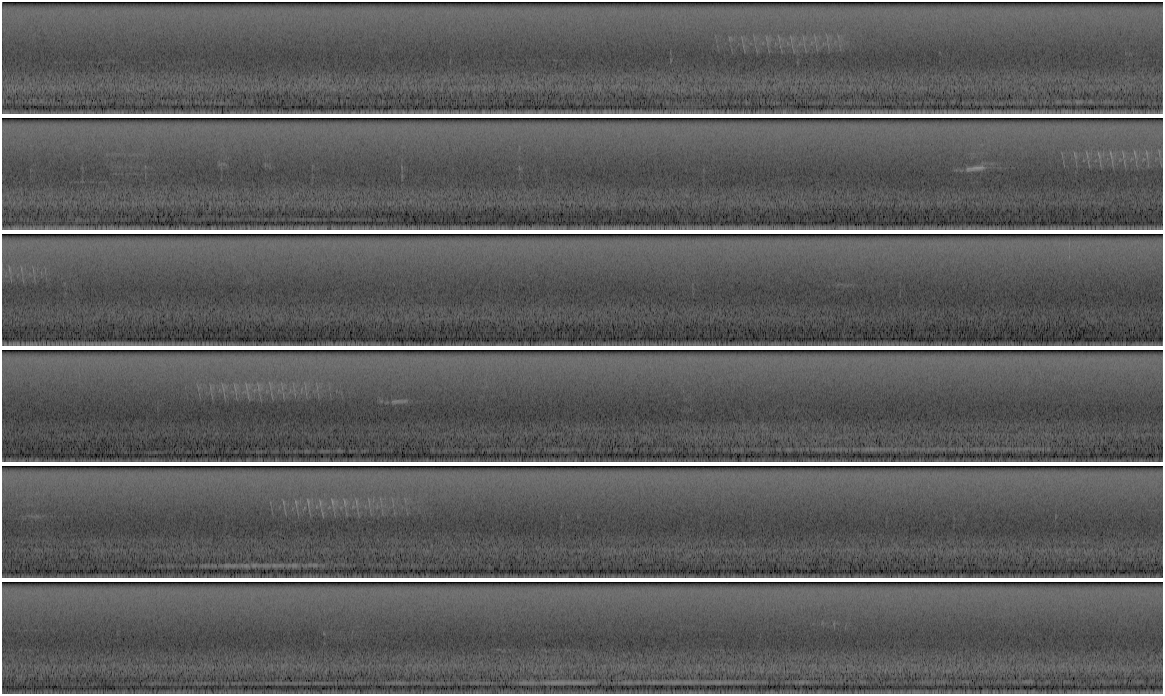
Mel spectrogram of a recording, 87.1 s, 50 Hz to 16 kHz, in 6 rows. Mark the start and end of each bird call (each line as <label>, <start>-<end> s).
Swamp Sparrow (Melospiza georgiana), 9.0-10.6 s
unidentified bird, 26.3-26.9 s
Swamp Sparrow (Melospiza georgiana), 27.7-29.5 s
Swamp Sparrow (Melospiza georgiana), 45.6-47.6 s
unidentified bird, 48.0-48.7 s
Swamp Sparrow (Melospiza georgiana), 61.3-63.1 s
